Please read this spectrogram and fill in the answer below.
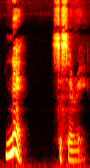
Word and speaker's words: necessary: And then necessary. Necessary. All right, so right at the beginning for that one.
